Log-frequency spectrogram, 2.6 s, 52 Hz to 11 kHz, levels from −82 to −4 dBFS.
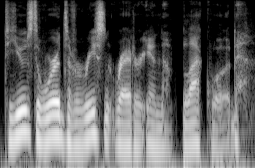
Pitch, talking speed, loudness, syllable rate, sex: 115 Hz, 235 wpm, -17 LUFS, 6.2 syllables/s, male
